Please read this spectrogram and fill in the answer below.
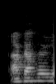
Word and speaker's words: আকাঙ্ক্ষা: আকাঙ্ক্ষাকে উচ্চারণ করলে কি হবে? আ কাং। তখন এই অনুস্বার থাকুক বা উ থাকুক, যাই থাকুক, উচ্চারণের মধ্যে উ লিখতে হয়, আকাং, তারপরে ক্ষয়াকার খা, আকাঙ্ক্ষা।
